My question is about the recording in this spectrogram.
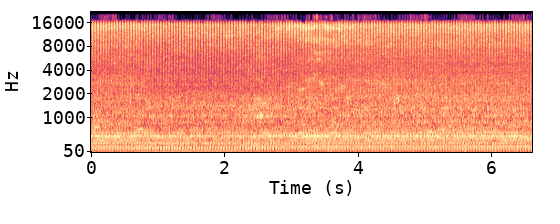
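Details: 2012 Weed Eater push mower, 550E series 140cc engine, suspected hurricane flood victim, after priming and starting: steady even buzz with no misses, surging or knocks; normal running.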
